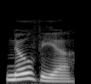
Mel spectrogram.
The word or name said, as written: novia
